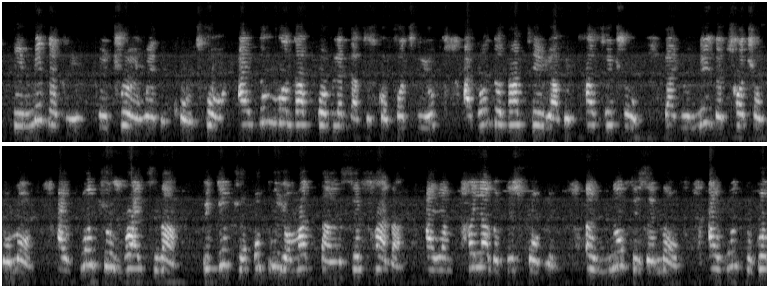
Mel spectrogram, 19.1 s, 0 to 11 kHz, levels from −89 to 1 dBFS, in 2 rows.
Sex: female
